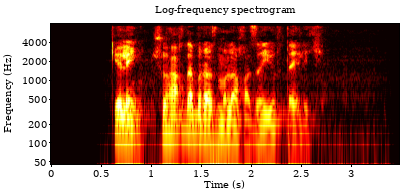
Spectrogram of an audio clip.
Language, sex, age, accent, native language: Uzbek, male, 35+, Qashqadaryo, Uzbek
